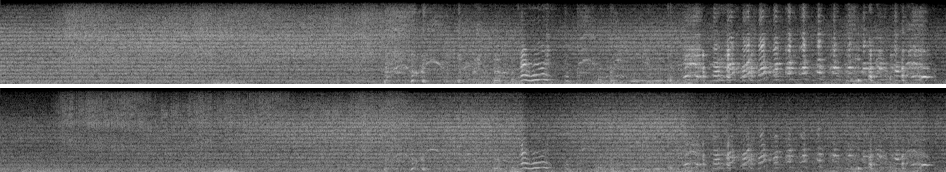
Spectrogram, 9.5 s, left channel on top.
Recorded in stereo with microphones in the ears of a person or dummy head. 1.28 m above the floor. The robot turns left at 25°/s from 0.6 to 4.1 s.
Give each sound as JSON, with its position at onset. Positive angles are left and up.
{"t": 0.0, "sound": "a drone", "azimuth_deg": 65}
{"t": 3.8, "sound": "laughter", "side_deg": 70}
